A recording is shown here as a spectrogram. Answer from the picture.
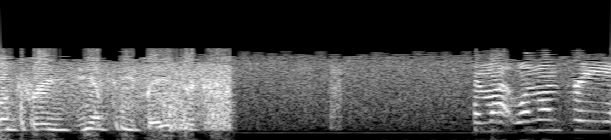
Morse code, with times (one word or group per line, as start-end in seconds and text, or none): none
